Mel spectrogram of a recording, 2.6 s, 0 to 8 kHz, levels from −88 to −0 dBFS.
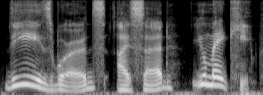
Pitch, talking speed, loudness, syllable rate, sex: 150 Hz, 160 wpm, -19 LUFS, 3.5 syllables/s, male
